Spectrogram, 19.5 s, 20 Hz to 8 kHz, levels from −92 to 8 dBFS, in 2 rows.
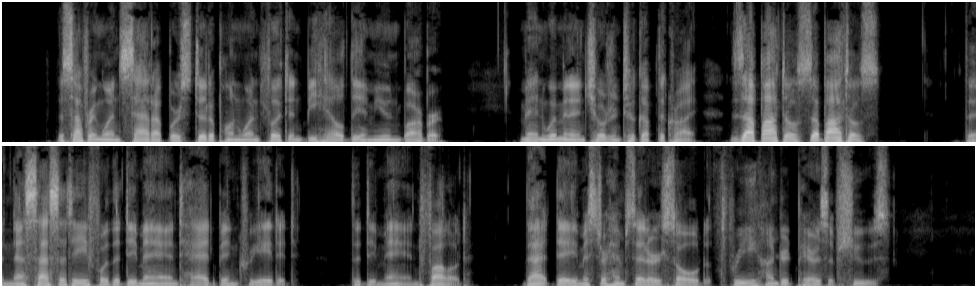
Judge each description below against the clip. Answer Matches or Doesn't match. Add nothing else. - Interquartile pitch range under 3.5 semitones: Doesn't match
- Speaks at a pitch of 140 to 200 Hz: Doesn't match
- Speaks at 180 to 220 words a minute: Doesn't match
